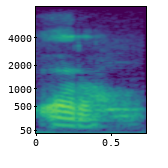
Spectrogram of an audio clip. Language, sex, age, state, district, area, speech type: Assamese, male, 18-30, Assam, Darrang, rural, spontaneous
